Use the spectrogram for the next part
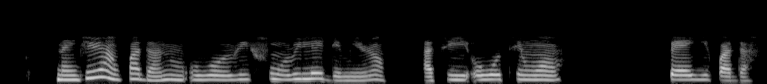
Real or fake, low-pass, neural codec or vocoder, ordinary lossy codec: real; 3.6 kHz; none; Opus, 32 kbps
